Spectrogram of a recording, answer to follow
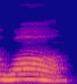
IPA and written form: wɒl (wall)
